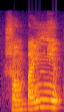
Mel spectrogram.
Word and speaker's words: champagne: शैम्पेन, ल शैम्पाइन्य, ल शैम्पाइन्य। देखिए यहाँ पे जो है पाइन्य, ये नेजल साउंड है ना, शैम्पाइन्य।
